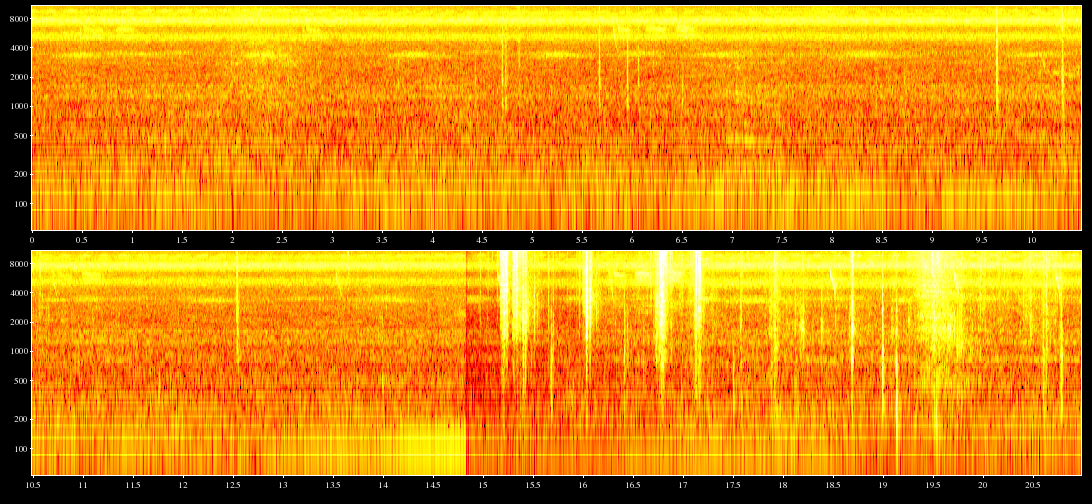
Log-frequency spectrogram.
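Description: Steady, high-pitched drone of insects in forest undergrowth. About fifteen seconds in, a run of irregular sharp knocks begins as a knife chops into fresh bamboo shoots.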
